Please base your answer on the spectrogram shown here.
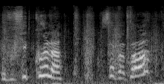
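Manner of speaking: agitated, heated protest. Uninvited guest being escorted out by a security guard: agitated. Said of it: "Du calme".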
